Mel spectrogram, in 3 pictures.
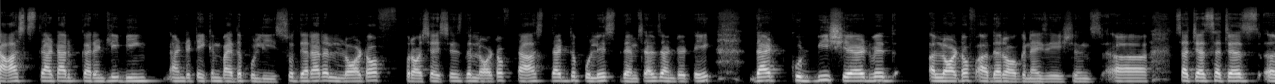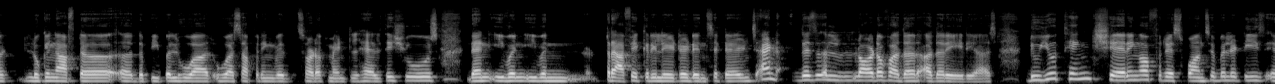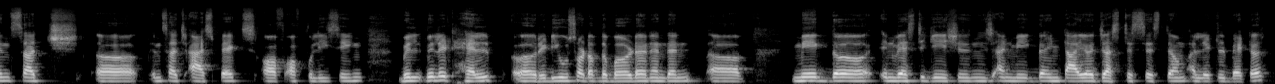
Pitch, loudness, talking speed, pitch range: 160 Hz, -18 LUFS, 175 wpm, 150-170 Hz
